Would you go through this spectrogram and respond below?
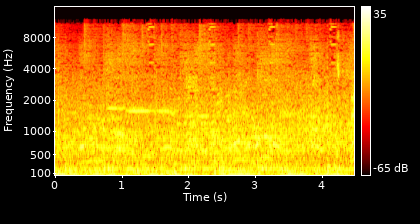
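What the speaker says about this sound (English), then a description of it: "Banked it in off the glass." A basketball banked off the backboard glass in a basketball video game, with bounces and a sharp glass thud over steady arena crowd murmur, while a commentator's voice talks throughout.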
